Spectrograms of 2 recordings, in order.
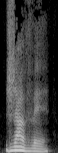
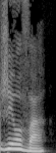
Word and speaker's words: Javé: Javé. Nunca é pronunciado, pois a identidade do Altíssimo é inexprimível. É mal pronunciado pelos cristãos, como tu fizeste, mas o nome não é Jeová.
